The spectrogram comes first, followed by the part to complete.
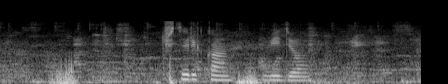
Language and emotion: Russian, neutral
